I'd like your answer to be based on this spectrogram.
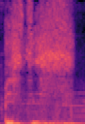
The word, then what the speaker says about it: Pistis: Uh, de fapt, mie îmi place cu, uh, cum se pronunță pe grecește, știi? Că e Pistis. E ca sifilis.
